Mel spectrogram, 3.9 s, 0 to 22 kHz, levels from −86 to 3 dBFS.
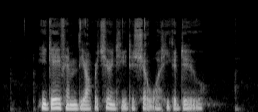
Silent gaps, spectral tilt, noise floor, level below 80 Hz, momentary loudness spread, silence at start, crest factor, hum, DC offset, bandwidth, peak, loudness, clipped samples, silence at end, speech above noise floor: none; -7.5 dB/octave; -62 dBFS; -56 dBFS; 10 LU; 0.6 s; 18 dB; none; under 0.1%; 11.5 kHz; -4 dBFS; -22 LUFS; under 0.1%; 0.85 s; 41 dB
